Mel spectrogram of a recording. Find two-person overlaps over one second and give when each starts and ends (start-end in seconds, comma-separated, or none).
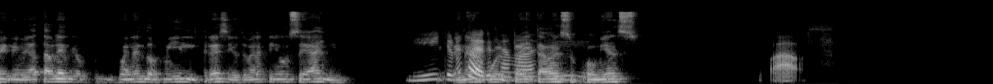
4.5-6.0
